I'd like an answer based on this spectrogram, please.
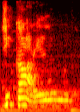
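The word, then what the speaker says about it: Jing Ke: Jinka, no chinês eles pronunciam K.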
